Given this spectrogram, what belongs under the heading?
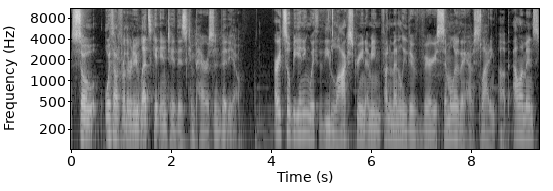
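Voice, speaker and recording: A young man from Michigan with a stuffy, nasal voice from a cold, casually narrating a tech comparison video with lots of fillers. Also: lowish voice. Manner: relaxed, filler-heavy, says kinda a lot.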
